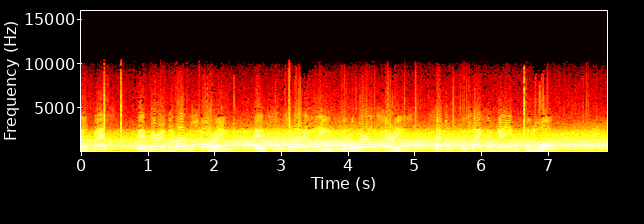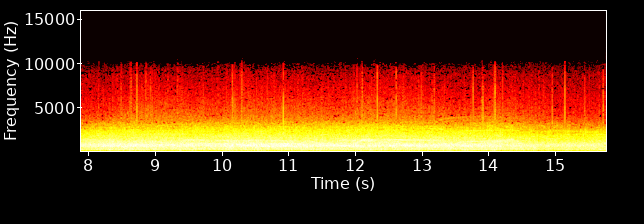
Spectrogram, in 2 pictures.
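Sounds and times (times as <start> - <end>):
speech: 0.0 - 7.2
stadium crowd noise at baseball game in Cincinnati: 0.0 - 15.7.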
